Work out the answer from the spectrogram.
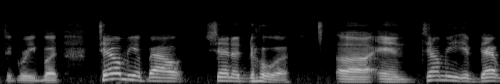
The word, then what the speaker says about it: Shenandoah: I don't know how to pronounce this university. Is it Shenandoah? Is it Shenandoah? Shenandoah.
